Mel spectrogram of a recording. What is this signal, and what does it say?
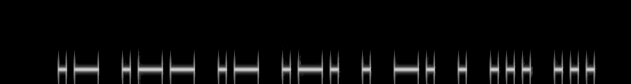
Morse code, heard as a keyed tone, about 15 wpm, 700 Hz. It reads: AWARENESS
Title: Top 1501-1750 Words 15wpm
